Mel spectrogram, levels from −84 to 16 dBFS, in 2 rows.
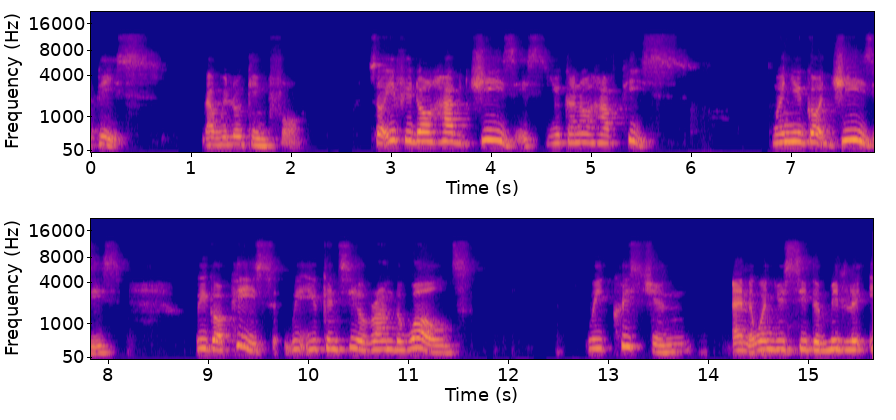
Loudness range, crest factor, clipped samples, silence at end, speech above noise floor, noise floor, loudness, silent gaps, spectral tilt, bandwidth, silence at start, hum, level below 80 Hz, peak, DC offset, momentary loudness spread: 4 LU; 18 dB; under 0.1%; 0 s; 52 dB; -75 dBFS; -24 LUFS; 0.88-1.11 s, 2.48-2.62 s, 6.71-6.77 s, 11.80-11.86 s, 12.26-12.39 s; -5.5 dB/octave; 12 kHz; 0 s; none; -62 dBFS; -6 dBFS; under 0.1%; 15 LU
